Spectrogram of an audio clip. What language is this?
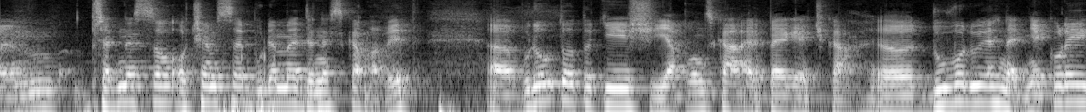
Czech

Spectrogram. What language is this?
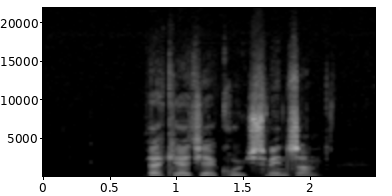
Danish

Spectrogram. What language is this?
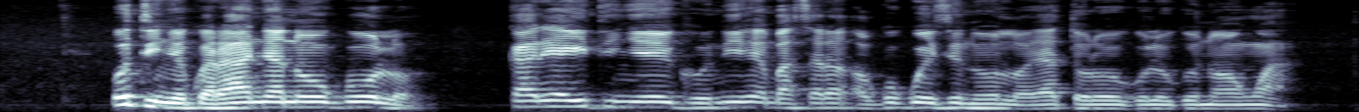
Igbo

